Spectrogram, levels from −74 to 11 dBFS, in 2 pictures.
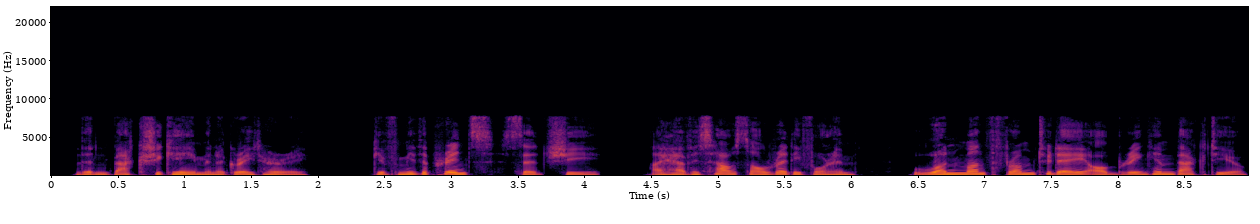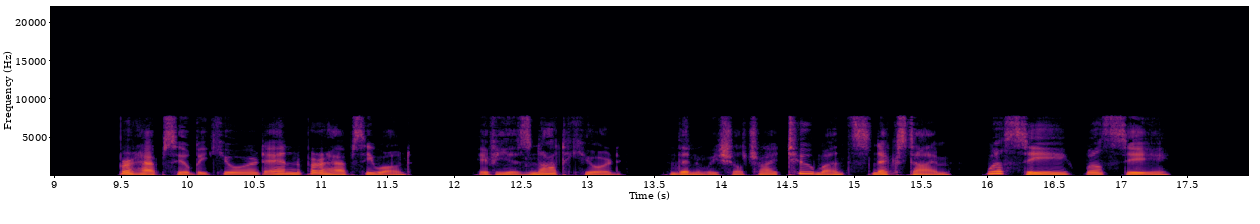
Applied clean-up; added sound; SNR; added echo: none; none; none; none.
